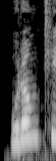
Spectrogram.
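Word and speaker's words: oolong: 자 이렇게 L이 중간에 모음 사이에 했을 때는 얘가 라이텔 될 수도 있고 이런 느낌이 아니라 약간 이런 느낌이에요. 올라 강세는 앞에 있어요. 혹시 우렁티 있어요.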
